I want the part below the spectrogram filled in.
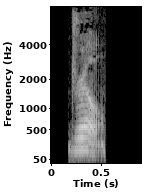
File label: "drill", English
